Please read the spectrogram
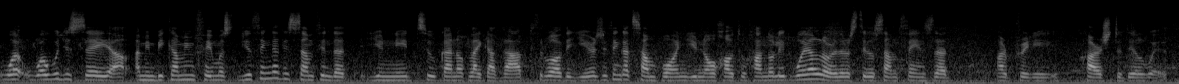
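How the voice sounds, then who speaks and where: Amid noticeable background noise, a woman with a Spanish accent talks at a fairly quick pace. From Spain, Madrid. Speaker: entertainment journalist. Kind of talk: interview.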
